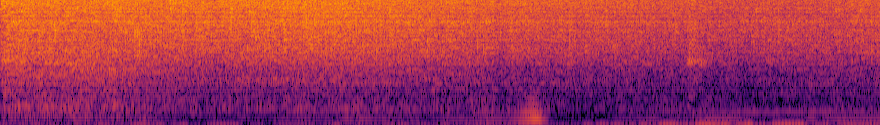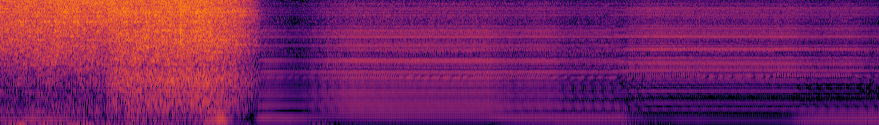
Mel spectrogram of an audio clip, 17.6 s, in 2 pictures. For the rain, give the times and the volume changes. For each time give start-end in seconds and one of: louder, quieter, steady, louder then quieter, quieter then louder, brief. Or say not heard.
0.0-11.4 quieter then louder.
